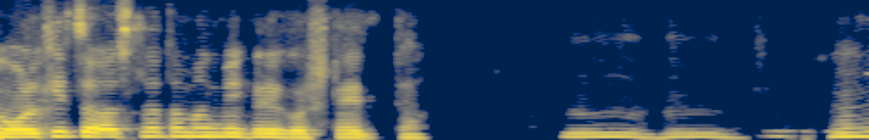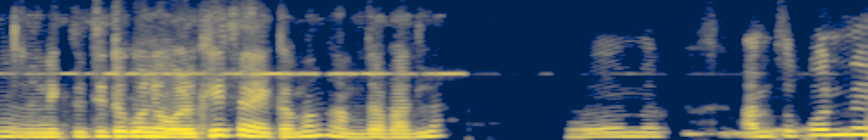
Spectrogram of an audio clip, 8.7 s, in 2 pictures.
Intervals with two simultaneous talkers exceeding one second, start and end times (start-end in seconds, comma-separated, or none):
none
